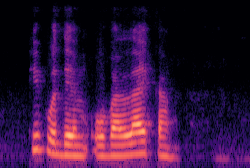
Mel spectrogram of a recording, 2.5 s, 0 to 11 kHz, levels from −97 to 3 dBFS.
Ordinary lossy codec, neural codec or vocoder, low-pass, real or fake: Opus, 16 kbps; none; 9.9 kHz; real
